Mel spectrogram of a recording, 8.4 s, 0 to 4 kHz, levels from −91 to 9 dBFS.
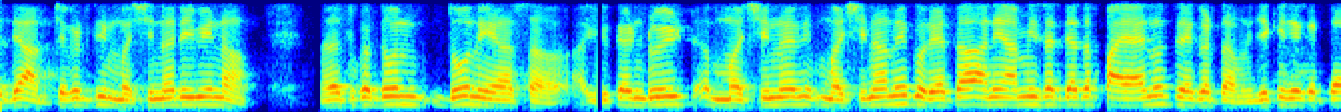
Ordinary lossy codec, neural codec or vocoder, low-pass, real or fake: none; none; 3.6 kHz; real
